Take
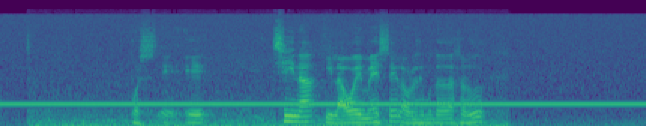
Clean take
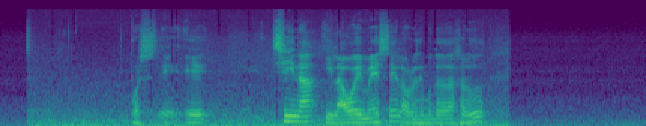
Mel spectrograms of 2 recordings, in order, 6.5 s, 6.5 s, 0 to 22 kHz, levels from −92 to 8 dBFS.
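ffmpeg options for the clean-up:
ffmpeg -i in.wav -af "bandreject=frequency=710:width=30,afwtdn=0.0071" out.wav

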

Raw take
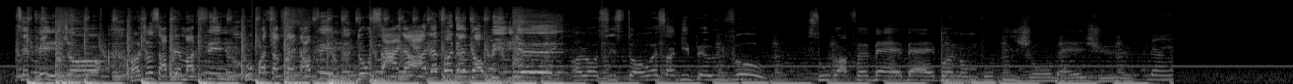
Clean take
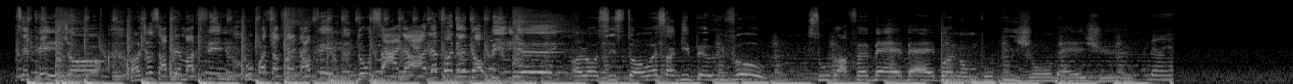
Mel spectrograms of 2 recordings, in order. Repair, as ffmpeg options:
ffmpeg -i in.wav -filter_complex "[0:a]adeclick=threshold=4,bandreject=frequency=850:width=30,asplit=3[link_01][link_02][link_03];[link_01]afade=type=out:start_time=3.28:duration=0.02[link_04];[link_02]highpass=frequency=140:width=0.5412,highpass=frequency=140:width=1.3066,afade=type=in:start_time=3.28:duration=0.02,afade=type=out:start_time=3.4:duration=0.02[link_05];[link_03]afade=type=in:start_time=3.4:duration=0.02[link_06];[link_04][link_05][link_06]amix=inputs=3:normalize=0,asetnsamples=nb_out_samples=441:pad=0,asendcmd='5.63 volume volume 6dB',volume=0dB" out.wav

